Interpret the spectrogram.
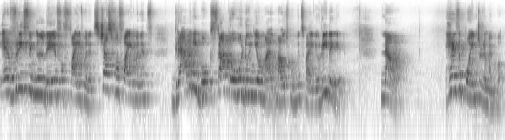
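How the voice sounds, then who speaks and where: A woman in her thirties with an Indian accent, coaching viewers on camera in an emphatic, animated way with questions to the viewer. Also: fairly high pitch. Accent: Indian English. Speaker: communication coach. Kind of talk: to-camera tutorial. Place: small tiled room, indoors, at a desk. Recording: echoey small room.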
